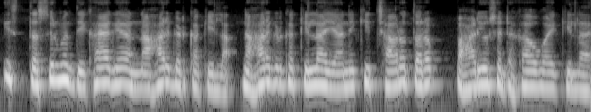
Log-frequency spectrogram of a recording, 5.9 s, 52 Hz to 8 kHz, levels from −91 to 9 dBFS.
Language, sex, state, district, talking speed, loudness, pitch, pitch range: Hindi, male, Rajasthan, Nagaur, 245 wpm, -15 LUFS, 175 Hz, 160-190 Hz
